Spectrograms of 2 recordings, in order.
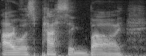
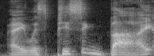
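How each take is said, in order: First: It is said in a plain English accent. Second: It is said in a comic French accent. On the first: "he doesn't say" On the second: "he says"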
